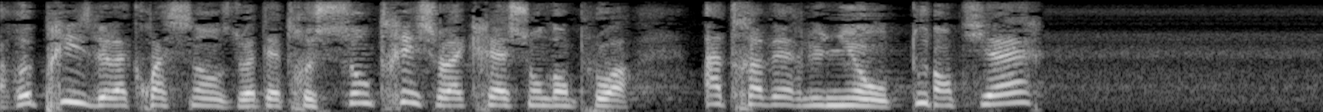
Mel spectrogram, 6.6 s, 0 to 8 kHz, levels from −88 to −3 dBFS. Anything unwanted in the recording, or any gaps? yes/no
no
